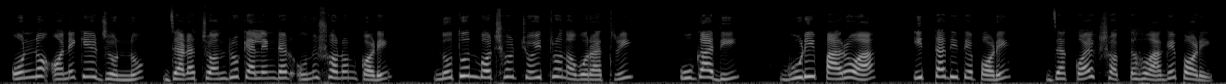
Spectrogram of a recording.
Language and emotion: Bengali, neutral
